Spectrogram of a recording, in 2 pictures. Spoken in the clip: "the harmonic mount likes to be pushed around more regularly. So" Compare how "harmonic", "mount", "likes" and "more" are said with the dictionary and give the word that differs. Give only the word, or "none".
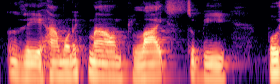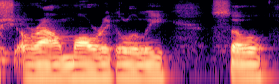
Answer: none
